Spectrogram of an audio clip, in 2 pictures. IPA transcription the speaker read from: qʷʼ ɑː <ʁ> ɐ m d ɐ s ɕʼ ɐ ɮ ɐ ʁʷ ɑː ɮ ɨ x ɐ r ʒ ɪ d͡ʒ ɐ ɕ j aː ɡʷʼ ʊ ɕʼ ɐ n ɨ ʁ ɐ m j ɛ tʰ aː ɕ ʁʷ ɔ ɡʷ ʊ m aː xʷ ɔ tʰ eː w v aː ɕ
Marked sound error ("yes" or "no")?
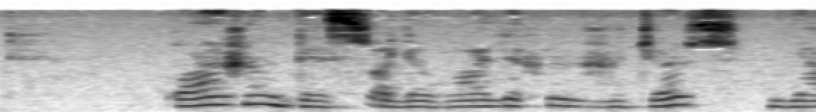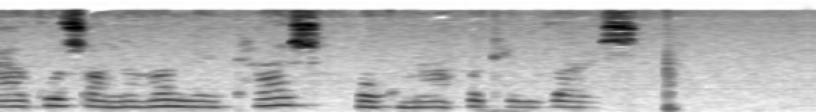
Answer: yes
